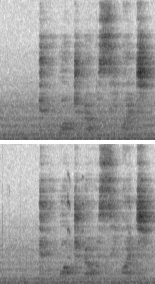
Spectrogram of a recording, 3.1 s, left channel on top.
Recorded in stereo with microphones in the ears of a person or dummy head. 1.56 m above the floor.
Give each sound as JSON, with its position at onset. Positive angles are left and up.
{"t": 0.8, "sound": "whispering", "side_deg": 25, "distance_m": 1.5}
